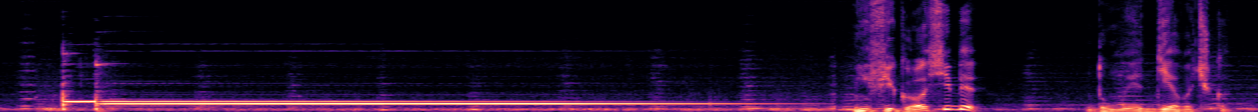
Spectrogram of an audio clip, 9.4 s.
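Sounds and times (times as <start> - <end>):
doorbell ringing: 0.5 - 6.2
speech: 6.4 - 7.4, 8.2 - 9.3.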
